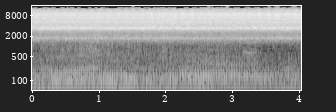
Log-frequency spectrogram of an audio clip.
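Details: Unbroken, high, metallic cicada drone, loud and even from start to finish, with only soft low background murmur.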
